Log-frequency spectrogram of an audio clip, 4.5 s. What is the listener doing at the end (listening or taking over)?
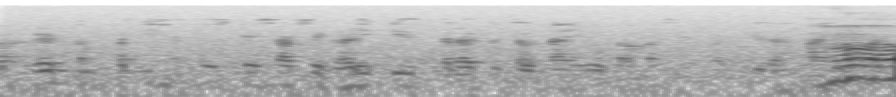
taking over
